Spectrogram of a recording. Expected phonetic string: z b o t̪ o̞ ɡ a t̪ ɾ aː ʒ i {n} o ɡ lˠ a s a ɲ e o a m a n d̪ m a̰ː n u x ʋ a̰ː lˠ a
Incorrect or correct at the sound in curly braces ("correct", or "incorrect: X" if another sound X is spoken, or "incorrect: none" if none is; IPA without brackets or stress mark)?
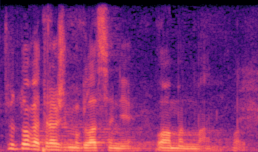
incorrect: m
